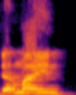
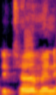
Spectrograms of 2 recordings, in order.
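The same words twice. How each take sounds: First: The last syllable rhymes with fine. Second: The last syllable rhymes with tin. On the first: The speaker calls it wrong. "also mispronounced like examine and determine" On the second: The speaker calls it right. "but they are determine and examine"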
